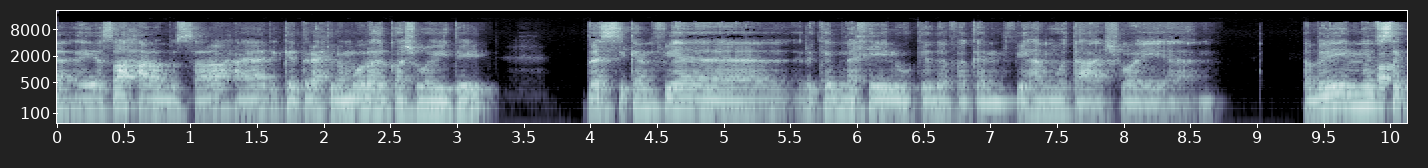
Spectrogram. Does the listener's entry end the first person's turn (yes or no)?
yes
